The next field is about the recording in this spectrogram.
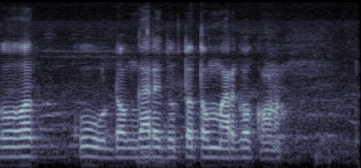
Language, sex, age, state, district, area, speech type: Odia, male, 45-60, Odisha, Balasore, rural, read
